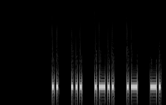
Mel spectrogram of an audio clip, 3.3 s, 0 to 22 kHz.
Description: Morse code, heard as a keyed tone, about 28 wpm, spaced as for 20 wpm, 700 Hz. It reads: ISLAN
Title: 2x Character Spacing - Top 500 Words - 28wpm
